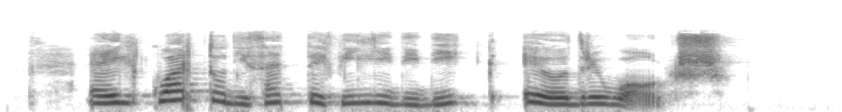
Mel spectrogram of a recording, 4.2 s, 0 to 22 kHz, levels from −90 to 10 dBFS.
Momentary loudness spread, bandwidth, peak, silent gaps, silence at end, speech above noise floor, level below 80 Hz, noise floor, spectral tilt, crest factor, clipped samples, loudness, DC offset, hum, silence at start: 9 LU; 8 kHz; -8 dBFS; none; 0.6 s; 53 dB; -66 dBFS; -79 dBFS; -4.5 dB/octave; 20 dB; under 0.1%; -26 LUFS; under 0.1%; none; 0.45 s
